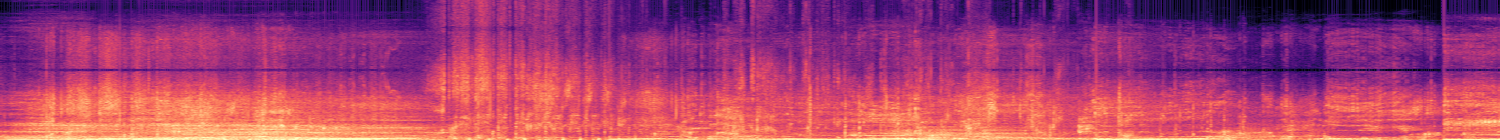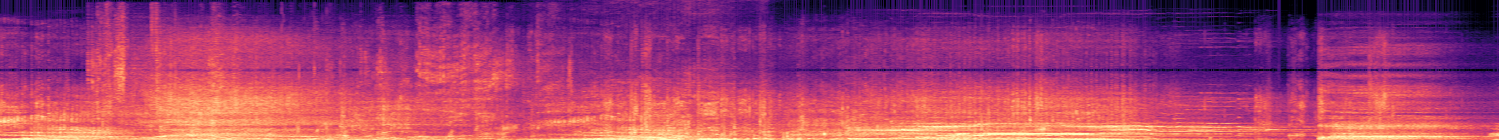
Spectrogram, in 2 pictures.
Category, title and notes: Sound effects > Experimental
Creature Monster Alien Vocal FX LONG
zombie, Monster, Alien, otherworldly, weird, snarl, grotesque, mouth, howl, devil, fx, dripping, demon, bite, Sfx, gross, growl, Creature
